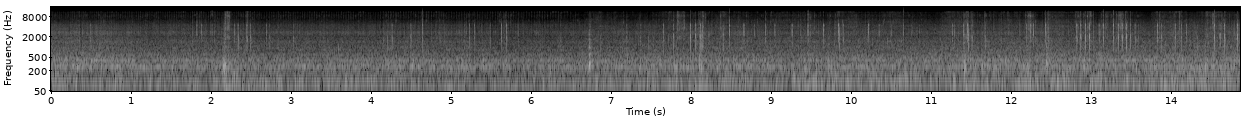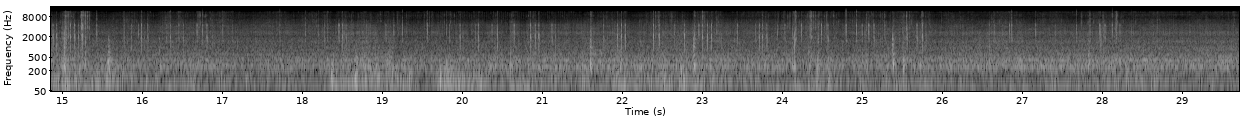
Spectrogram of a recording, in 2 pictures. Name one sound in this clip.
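Wind buffets the microphone in low gusts.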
